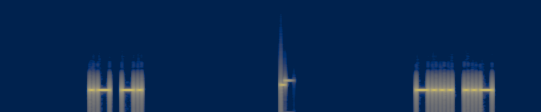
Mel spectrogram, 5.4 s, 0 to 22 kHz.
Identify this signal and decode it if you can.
Morse code, heard as a keyed tone, about 30 wpm, 700 Hz. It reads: AN BU
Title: Top Two Letter Combinations in Words 30wpm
